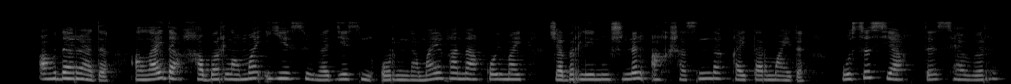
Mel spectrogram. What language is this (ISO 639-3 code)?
kaz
